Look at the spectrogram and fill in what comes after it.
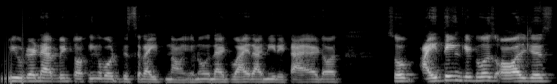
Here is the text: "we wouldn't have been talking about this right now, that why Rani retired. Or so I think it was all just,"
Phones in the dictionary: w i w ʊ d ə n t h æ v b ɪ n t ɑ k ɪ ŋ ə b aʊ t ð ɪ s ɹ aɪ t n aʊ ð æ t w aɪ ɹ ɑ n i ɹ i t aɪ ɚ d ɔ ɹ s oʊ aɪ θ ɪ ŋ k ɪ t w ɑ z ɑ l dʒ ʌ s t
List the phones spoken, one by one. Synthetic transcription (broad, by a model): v i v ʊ d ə n t h æ v b ɪ n t ɑ k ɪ ŋ ə b aʊ t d ɪ s ɹ aɪ t n aʊ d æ t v aɪ ɹ ɑ n i ɹ i t aɪ ɚ d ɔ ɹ s oʊ aɪ t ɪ ŋ k ɪ t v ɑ z ɑ l dʒ ʌ s t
